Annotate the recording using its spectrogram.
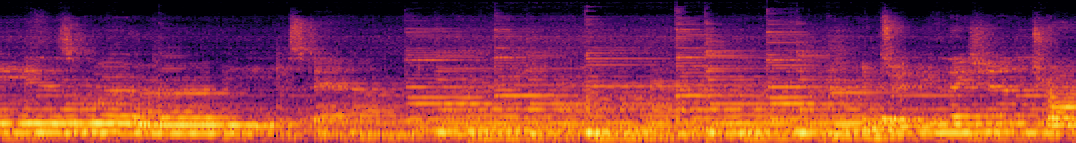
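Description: Acoustic guitar strummed in a slow song, with a man's voice singing over it.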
